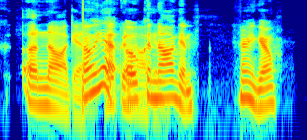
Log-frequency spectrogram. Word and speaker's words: Okanogan: And uh as to the other hilarious one, Okanagan. Um that is one of the most beautiful areas and is pronounced Okonogan. Okay. All sorts of Oogan. Oh yeah. Okanogan.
